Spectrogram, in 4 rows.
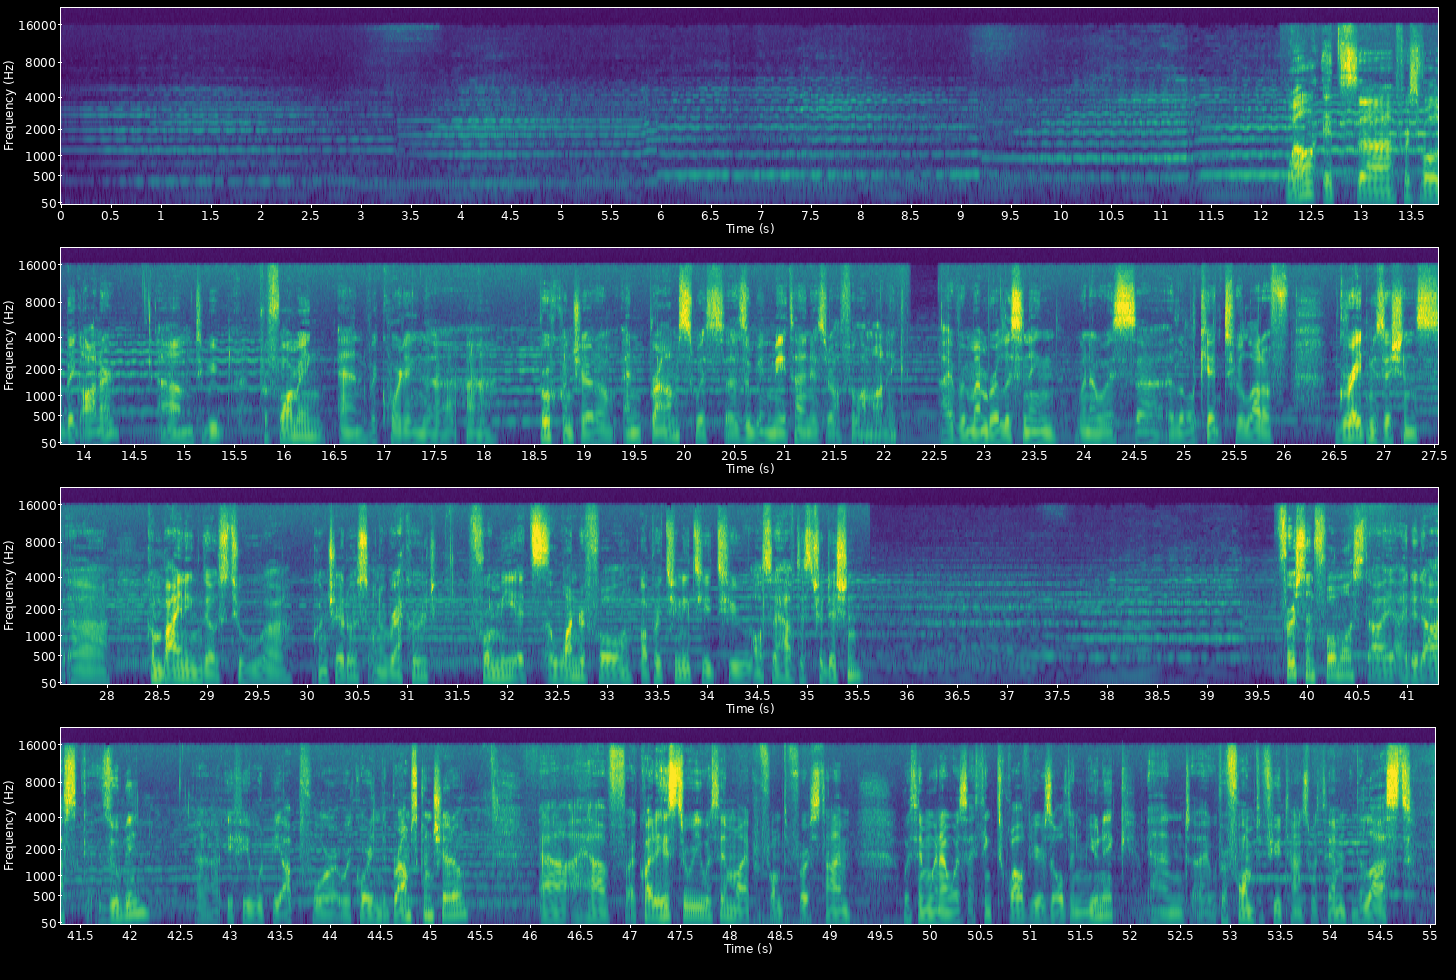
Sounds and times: Violin, fiddle: 0.0 - 55.0
Speech: 12.2 - 35.6, 39.7 - 45.4, 46.1 - 54.9.

